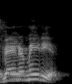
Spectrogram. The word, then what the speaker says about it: VaynerMedia: Yes, VaynerMedia.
